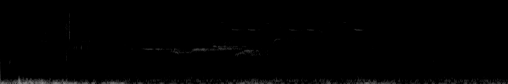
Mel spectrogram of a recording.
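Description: Wild songbirds singing: a string of clear whistled notes that step up and down, with thinner high notes over them. A low rumble in the first second is louder than the birds.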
